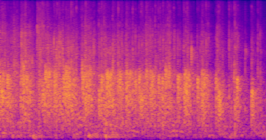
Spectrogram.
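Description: Big round of applause from guests at an author's book launch celebration, dense clapping sustained for about four seconds, loud and close, with a few voices under it.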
